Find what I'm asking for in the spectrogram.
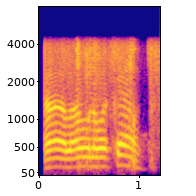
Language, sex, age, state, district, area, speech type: Odia, male, 30-45, Odisha, Sambalpur, rural, conversation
